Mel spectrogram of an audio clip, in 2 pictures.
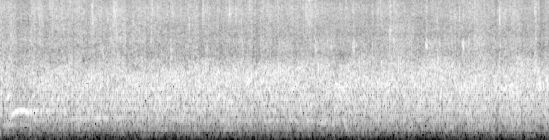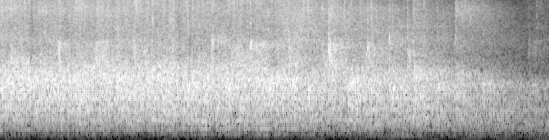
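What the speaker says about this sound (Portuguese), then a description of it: "Vamos aplaudir vocês mesmos aí?" A seminar audience applauds itself in a dense, loud, sustained burst of clapping that holds steady, then tapers off near the end.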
